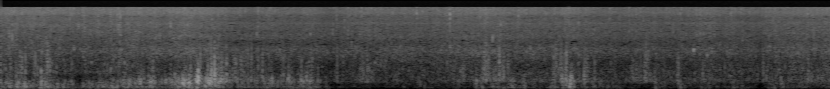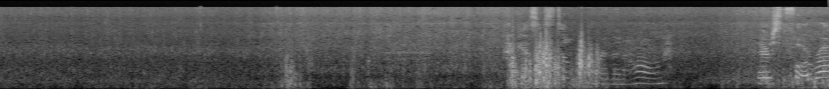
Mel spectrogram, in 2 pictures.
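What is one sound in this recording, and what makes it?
Wind gusts roughly across the outdoors.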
